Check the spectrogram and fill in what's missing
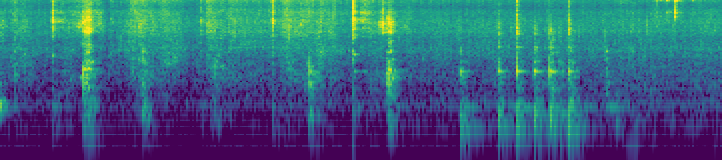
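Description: Meat with whole garlic cloves frying in a pan, steady close sizzle broken by repeated scraping stirs and a few sharp clinks of a spoon against the pan.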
